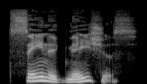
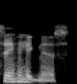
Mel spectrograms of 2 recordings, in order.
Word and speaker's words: St. Ignace: Oh, St. Ignace? Oh, we call it Saint Ignatius. That's how we pronounced it. Oh, really? Unless I'm thinking of a different town. Yeah, I think it's pronounced St. Ignace.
